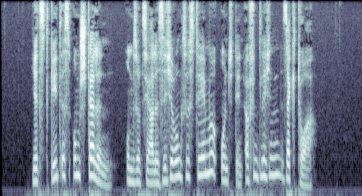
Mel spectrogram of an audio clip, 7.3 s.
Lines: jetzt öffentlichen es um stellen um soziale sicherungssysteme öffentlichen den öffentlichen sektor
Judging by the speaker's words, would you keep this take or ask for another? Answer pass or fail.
fail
